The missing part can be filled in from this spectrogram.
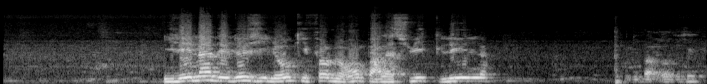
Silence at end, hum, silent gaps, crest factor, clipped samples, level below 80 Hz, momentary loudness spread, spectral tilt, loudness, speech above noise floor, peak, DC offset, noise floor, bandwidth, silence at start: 0.05 s; none; none; 12 dB; under 0.1%; -46 dBFS; 15 LU; -7.5 dB/octave; -11 LUFS; 33 dB; 0 dBFS; under 0.1%; -43 dBFS; 11 kHz; 0.9 s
